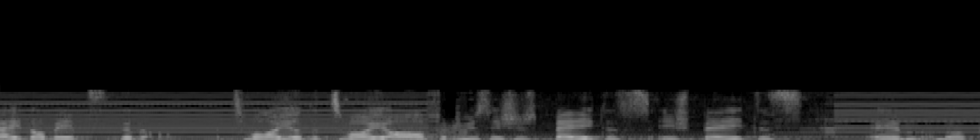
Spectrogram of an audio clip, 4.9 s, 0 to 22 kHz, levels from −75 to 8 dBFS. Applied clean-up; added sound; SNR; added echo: none; Keyboard (musical); 16 dB; none.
